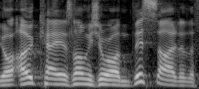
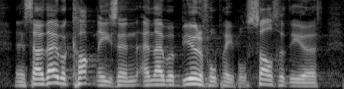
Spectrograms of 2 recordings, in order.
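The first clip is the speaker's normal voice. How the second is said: ordinary talk, nothing marked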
